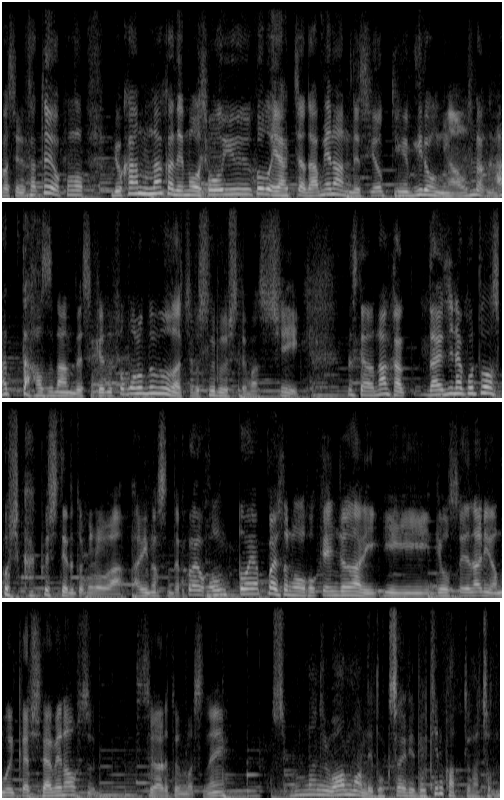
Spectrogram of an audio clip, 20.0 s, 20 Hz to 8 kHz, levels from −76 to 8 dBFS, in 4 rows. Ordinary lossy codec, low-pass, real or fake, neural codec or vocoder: none; none; fake; codec, 16 kHz, 2 kbps, X-Codec, HuBERT features, trained on general audio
